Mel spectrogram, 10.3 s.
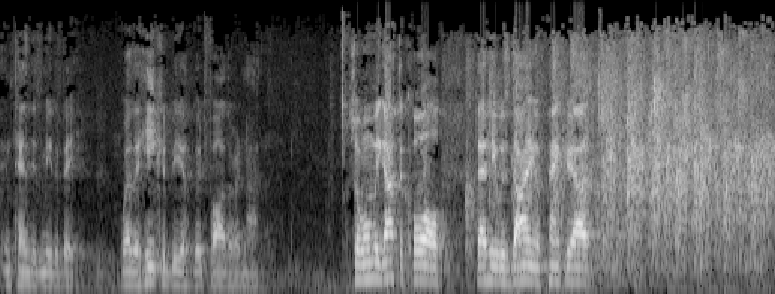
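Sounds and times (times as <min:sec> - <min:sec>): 
speech: 0:00.0 - 0:03.6, 0:04.7 - 0:08.1
audience clapping: 0:06.1 - 0:10.3.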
